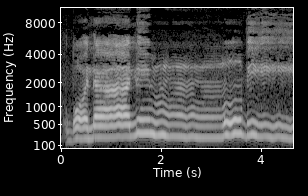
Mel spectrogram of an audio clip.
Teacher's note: tanwin baris dua bawah ya, bertemu dengan mim. Di sini hukumnya idgham ma'al gunnah, kena dengung tutup mulut. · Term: idgham ma'al ghunna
